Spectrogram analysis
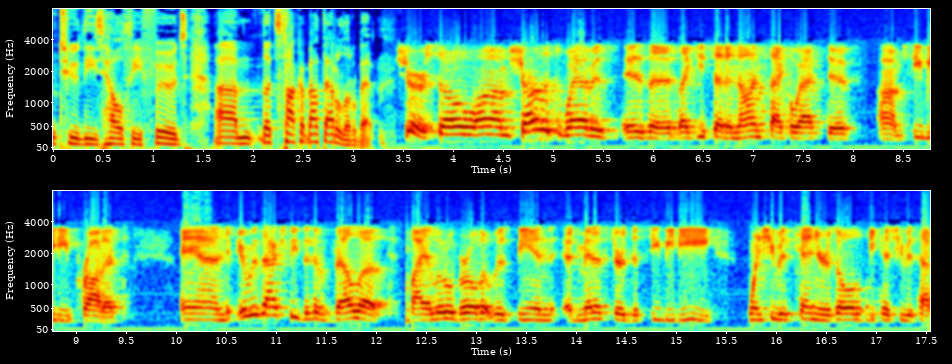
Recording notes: called in to SmallCapVoice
